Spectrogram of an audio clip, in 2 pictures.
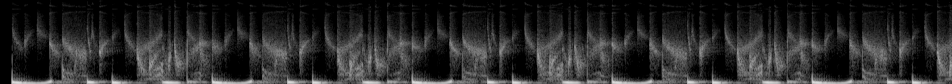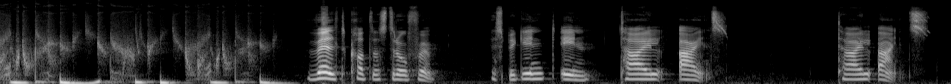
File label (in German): Hoerspiel; Minutengeschichten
